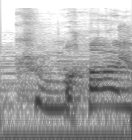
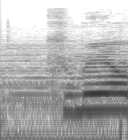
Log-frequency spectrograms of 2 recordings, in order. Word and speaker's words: Kumail: Kumon is not his name. Kumail? Kumal? Kumail Nanjiani. Kumail. Okay, Kumail. I'll just say Kumail.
